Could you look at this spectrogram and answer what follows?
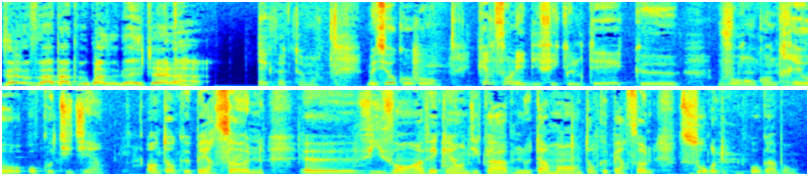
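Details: Adult woman; typical speech.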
